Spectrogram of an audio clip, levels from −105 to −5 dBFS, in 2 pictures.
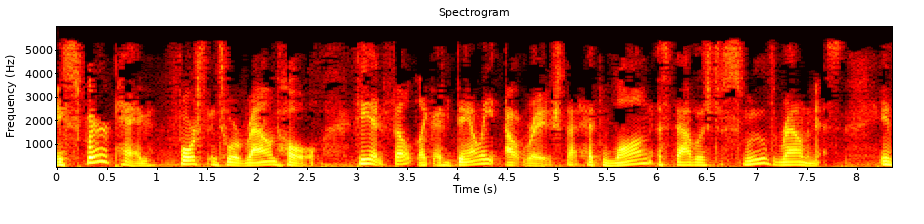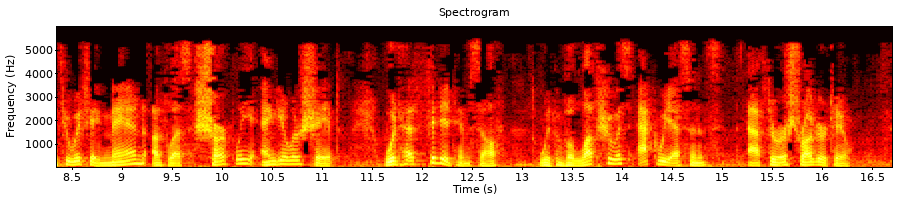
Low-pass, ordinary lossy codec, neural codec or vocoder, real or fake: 5.4 kHz; MP3, 24 kbps; codec, 16 kHz, 2 kbps, X-Codec, HuBERT features, trained on LibriSpeech; fake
